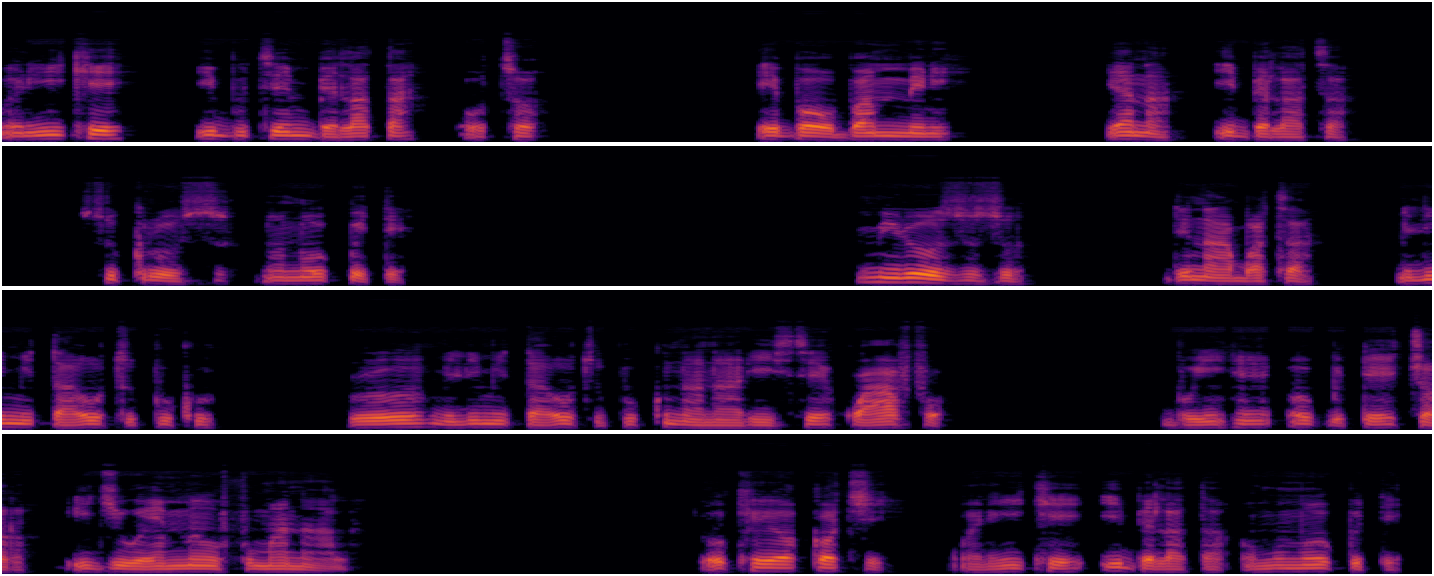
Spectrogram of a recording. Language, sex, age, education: Igbo, male, 30-45, tertiary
